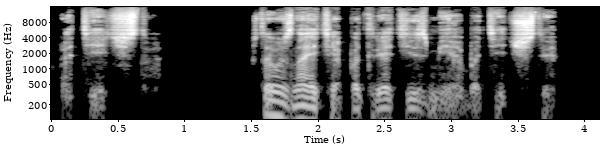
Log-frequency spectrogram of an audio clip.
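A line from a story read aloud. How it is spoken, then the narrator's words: Lieutenant exhaling words. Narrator (Russian): Лейтенант выдохнул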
